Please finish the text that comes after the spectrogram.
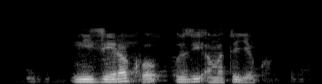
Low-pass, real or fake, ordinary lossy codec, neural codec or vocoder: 5.4 kHz; real; Opus, 64 kbps; none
